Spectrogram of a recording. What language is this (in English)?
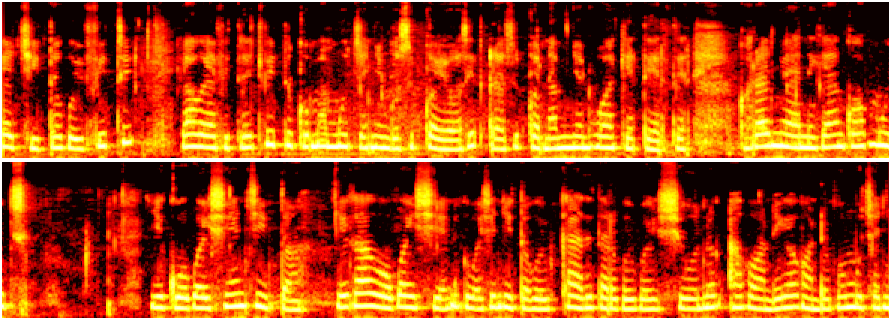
Kalenjin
